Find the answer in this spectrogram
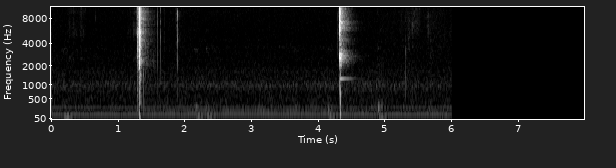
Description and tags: An ordinary bic lighter sound .Recorded with HTDZ-HT81
sound, lighter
